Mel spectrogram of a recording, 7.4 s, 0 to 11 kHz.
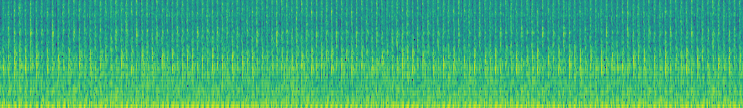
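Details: Caterpillar D2 (#5J1113) diesel at low idle on first start after full pony motor and diesel rebuilds, 30 psi oil pressure: slow even chug around four beats a second, deep steady rumble, hitting on all four cylinders, idling smoothly.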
